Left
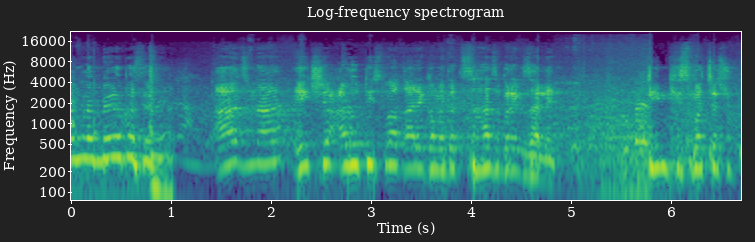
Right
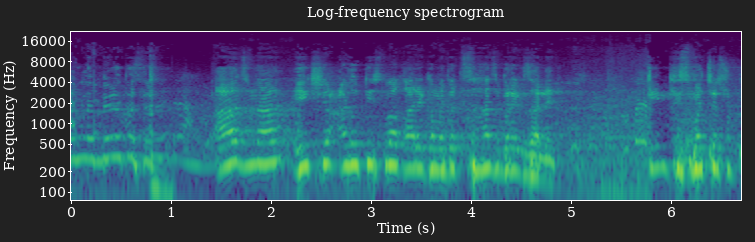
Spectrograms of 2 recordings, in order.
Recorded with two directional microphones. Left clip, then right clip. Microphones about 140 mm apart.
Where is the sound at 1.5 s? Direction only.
15° left (ahead or behind).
